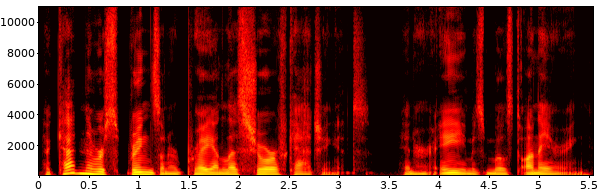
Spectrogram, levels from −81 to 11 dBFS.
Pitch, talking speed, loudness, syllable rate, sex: 120 Hz, 195 wpm, -20 LUFS, 4.6 syllables/s, male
